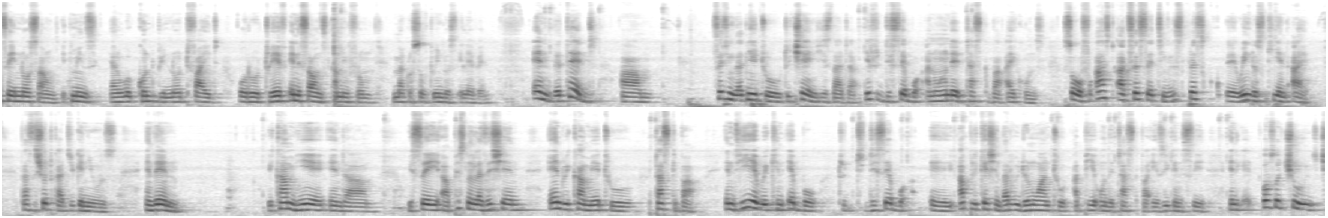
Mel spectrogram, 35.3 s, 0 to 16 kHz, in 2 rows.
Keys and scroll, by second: 10.8 ctrl+b, 17.4 super+i.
